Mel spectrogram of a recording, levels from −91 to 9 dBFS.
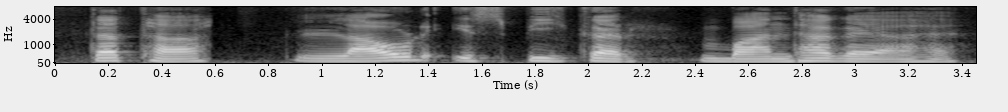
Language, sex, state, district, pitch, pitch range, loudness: Hindi, male, Jharkhand, Ranchi, 130 Hz, 120-145 Hz, -16 LUFS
